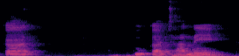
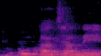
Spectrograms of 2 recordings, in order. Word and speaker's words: Kutacane: dengar yang namanya tuh kartu kancane berhenti bacanya Kutacane pernah Kutacane Aceh lereng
